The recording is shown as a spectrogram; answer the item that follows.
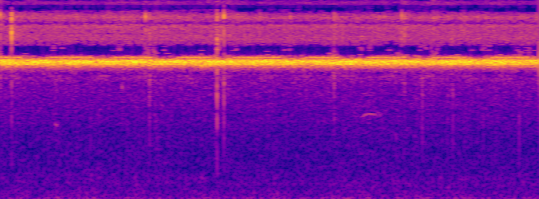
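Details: Bell crickets sing in a steady, high, ringing trill that holds an even pitch throughout, while soft crackles and pops from a campfire flicker in the background.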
